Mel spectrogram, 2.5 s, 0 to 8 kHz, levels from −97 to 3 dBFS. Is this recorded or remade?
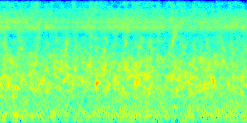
remade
